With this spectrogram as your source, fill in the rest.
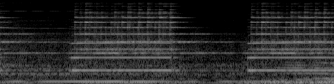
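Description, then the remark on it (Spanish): A harsh electronic alarm rings at Area 51 in two loud bursts, cutting off briefly in the middle before resuming, with a steady high-pitched buzzing tone and no voices. “En un momento se encendieron las alarmas, pero al ir a revisar qué pasaba, y para su sorpresa, el monstruo ya no se encontraba en su celda.”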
